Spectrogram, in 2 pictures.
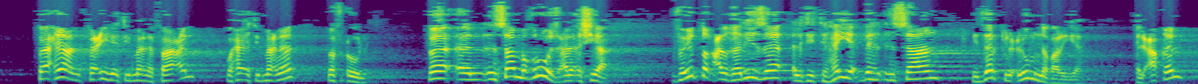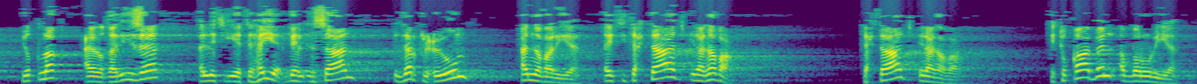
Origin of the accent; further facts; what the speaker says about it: Kuwait; وهذا إطلاق موجود عند الكويتيين في لهجتنا العامية.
